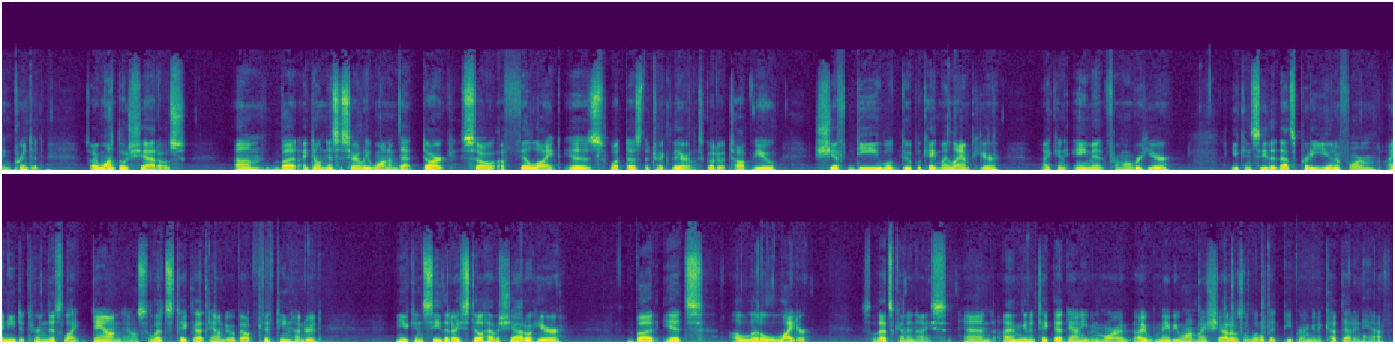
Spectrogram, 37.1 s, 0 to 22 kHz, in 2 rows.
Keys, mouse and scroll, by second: 8.0 KP_7, 11.0 shift+d, 13.0 click, 13.0 r, 16.0 click, 18.9 click, 21.3 KP_0, 32.2 click.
